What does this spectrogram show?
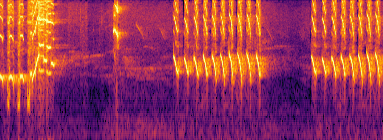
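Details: White-rumped shama of the Medan type, song full of filler phrases, played so other shamas answer. A rising whistle is followed by two fast, even trills of sharp notes, about six per second, with quiet gaps between.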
